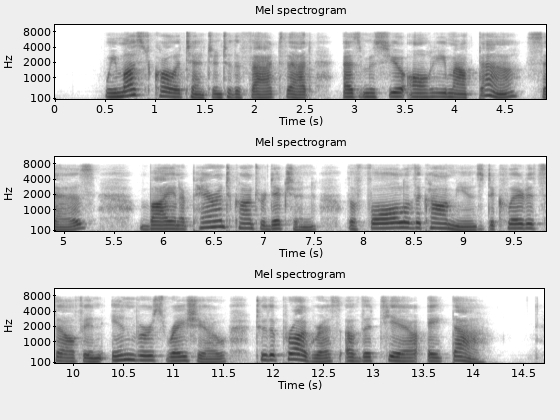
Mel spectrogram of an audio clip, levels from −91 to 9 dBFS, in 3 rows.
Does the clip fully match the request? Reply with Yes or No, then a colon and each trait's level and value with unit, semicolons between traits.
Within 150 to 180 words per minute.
No: average, 140 wpm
